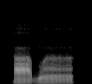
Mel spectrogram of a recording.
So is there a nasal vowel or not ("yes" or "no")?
yes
